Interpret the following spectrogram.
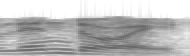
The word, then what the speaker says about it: Lindo: hard to screw up ass no the Delroy Lindy guy you said yes what is the correct pronunciation it's Delroy come on come on hurry up Delo Del Lindo and I I did I think that I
